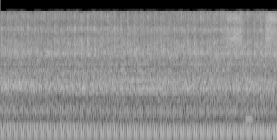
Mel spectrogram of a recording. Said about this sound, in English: I'm gonna walk past this generator.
